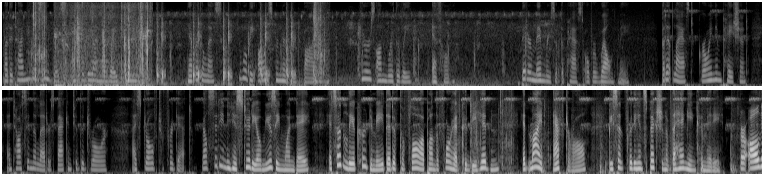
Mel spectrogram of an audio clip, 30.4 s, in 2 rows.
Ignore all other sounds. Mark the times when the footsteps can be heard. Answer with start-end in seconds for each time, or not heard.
0.5-6.5, 24.1-30.0.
